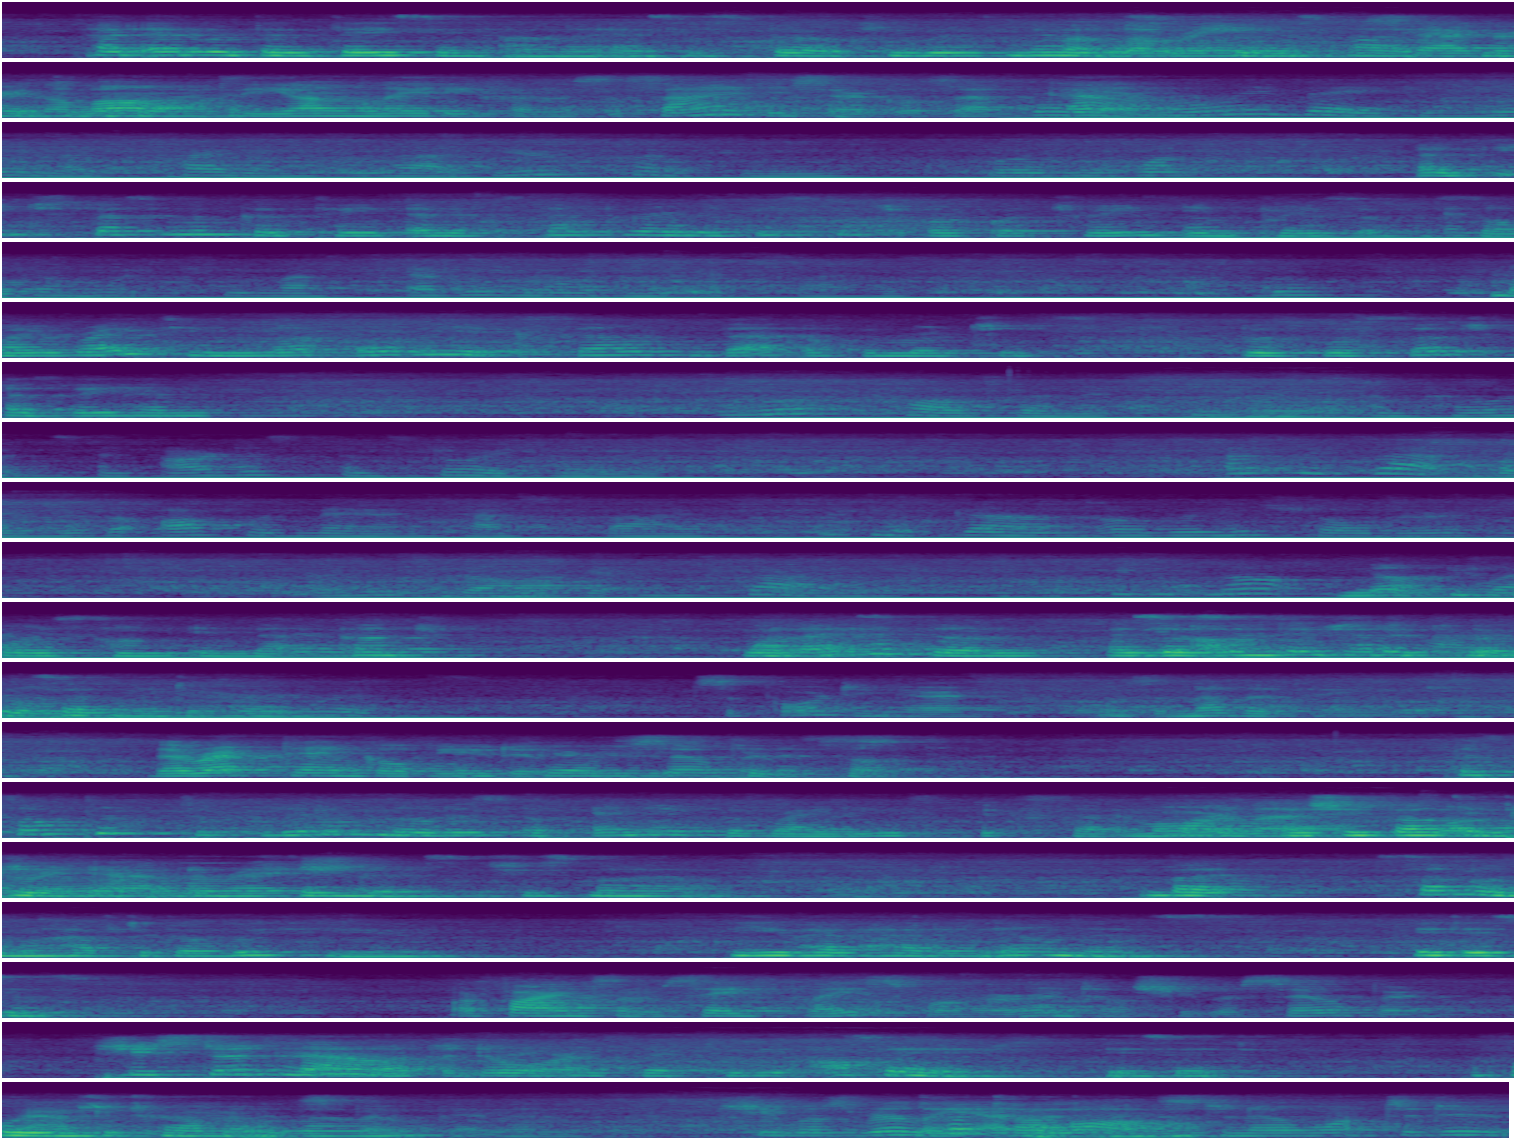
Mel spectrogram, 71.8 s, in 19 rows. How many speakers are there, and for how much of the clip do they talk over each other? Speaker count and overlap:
four, about 22%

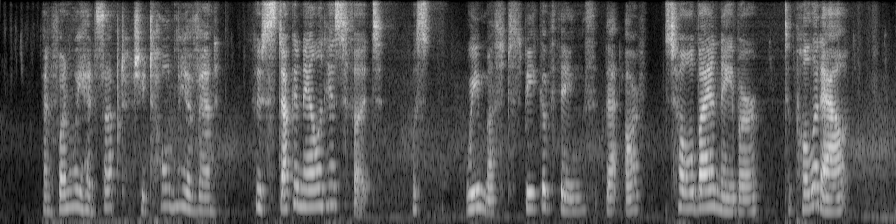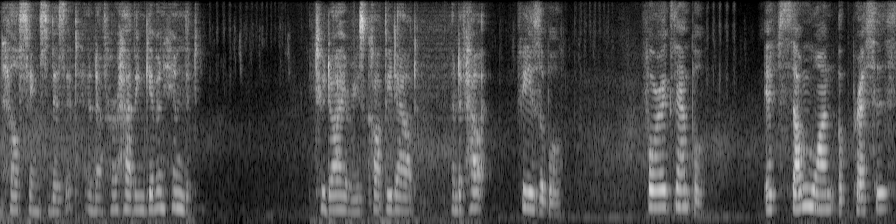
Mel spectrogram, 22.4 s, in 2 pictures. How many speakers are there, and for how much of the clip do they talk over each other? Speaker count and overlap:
three, no overlap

